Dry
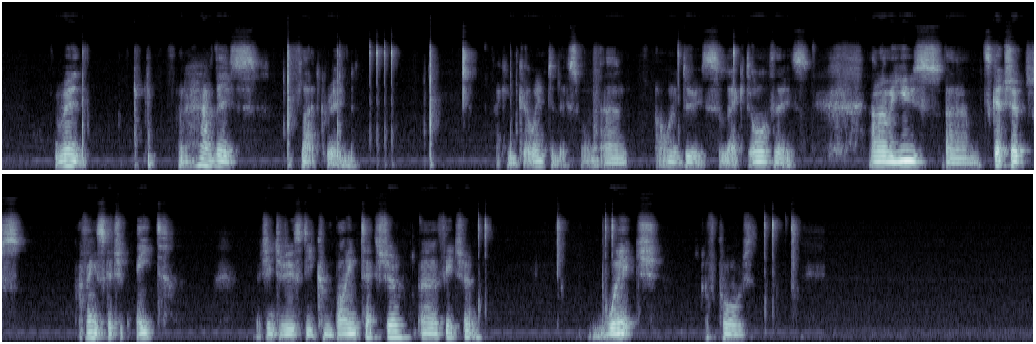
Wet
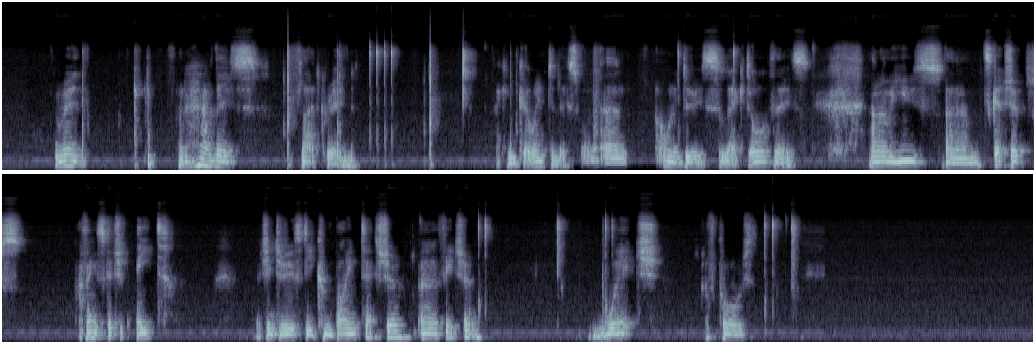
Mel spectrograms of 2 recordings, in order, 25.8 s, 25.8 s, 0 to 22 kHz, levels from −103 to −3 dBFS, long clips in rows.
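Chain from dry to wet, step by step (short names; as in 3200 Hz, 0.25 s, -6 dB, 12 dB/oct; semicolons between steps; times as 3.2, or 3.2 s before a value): 7.15–8.28 HPF 270 Hz 24 dB/oct; compressor 16:1, threshold -32 dBFS, peak gain reduction 19.5 dB; gain +4 dB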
